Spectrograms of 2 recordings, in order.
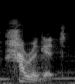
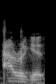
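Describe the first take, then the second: First: Posh accent, with the H sounded. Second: West Yorkshire accent, with the H dropped.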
